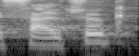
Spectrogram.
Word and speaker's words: Salchuk: So my name is Salchuk, and well, I don't know how to pronounce it so that people can get it from the first time, but it's just pronounced as it is written. So just if you come to me, just say Salchuk, and yeah, that's it.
